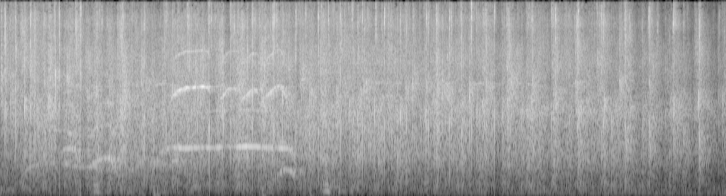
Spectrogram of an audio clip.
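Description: A live audience bursts into sustained applause with scattered whoops and cheers for a guest after his appearance, dense clapping going on for several seconds before gradually thinning out.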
